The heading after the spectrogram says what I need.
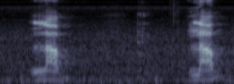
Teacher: জিহ্বার আগা উপরে তালুর সাথে লাগবে।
